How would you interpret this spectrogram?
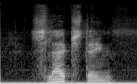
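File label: "slijpsteen", Dutch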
